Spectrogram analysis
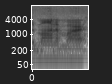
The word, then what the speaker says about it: Amon Amarth: Gods by Eamonn Amarth no I'm not going to pronounce it a monomart no matter how many people Badger me if I were to pronounce it as a monomers on a regular basis I would probably want to cut my tongue out because that pronunciation is absolutely painful for me to say I don't really care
